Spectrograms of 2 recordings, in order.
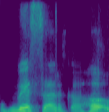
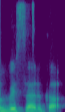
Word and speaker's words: Visarga: When it is in its akara, with the it is pronounced as aha. So Visarga is an aspirated sound. It is the pushing out of breath, right? And it takes on what happens, that ha takes on the sound of the vowel of the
